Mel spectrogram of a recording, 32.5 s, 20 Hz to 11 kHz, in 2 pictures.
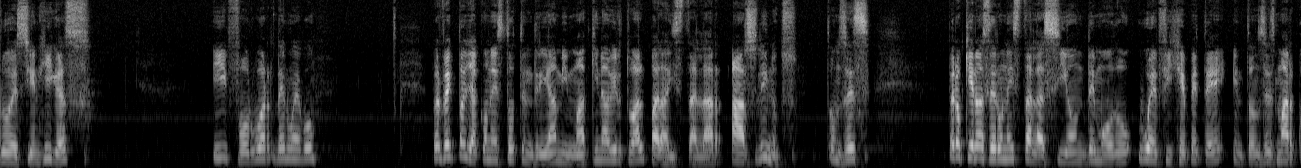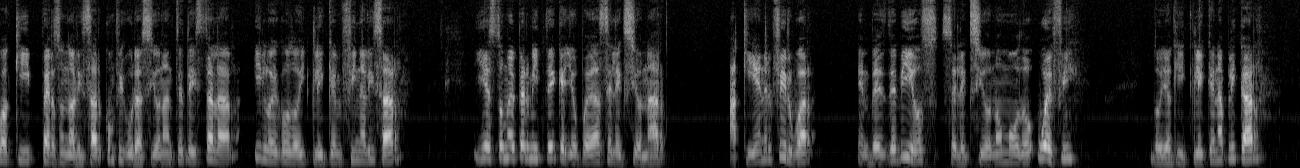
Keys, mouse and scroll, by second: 0.0-1.2 typing, 3.4 click, 18.1 click, 20.8 click, 24.4 click, 29.4 click, 31.1 click.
